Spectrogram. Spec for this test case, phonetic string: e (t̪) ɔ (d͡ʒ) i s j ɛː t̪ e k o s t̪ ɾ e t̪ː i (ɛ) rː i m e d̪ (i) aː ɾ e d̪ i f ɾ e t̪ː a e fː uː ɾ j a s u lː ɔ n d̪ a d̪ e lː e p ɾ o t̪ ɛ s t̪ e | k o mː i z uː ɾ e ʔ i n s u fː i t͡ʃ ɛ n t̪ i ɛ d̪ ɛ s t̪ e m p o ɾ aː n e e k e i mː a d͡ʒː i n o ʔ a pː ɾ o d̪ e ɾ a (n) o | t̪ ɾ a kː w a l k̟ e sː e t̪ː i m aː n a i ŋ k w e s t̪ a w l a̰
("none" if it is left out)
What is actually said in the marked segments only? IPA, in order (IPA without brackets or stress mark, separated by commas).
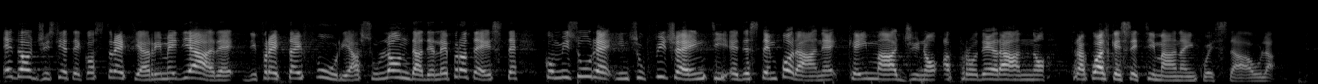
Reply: d̪, d͡ʒː, a, j, nː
